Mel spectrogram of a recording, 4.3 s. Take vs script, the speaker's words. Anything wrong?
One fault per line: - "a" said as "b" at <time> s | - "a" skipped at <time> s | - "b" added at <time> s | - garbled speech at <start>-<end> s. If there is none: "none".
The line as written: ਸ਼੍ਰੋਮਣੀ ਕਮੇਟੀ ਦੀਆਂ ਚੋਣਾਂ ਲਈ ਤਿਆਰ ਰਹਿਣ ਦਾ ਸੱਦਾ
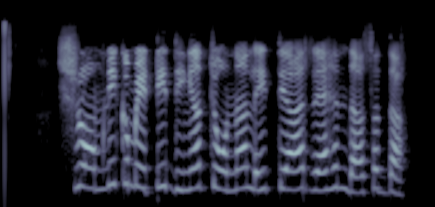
none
